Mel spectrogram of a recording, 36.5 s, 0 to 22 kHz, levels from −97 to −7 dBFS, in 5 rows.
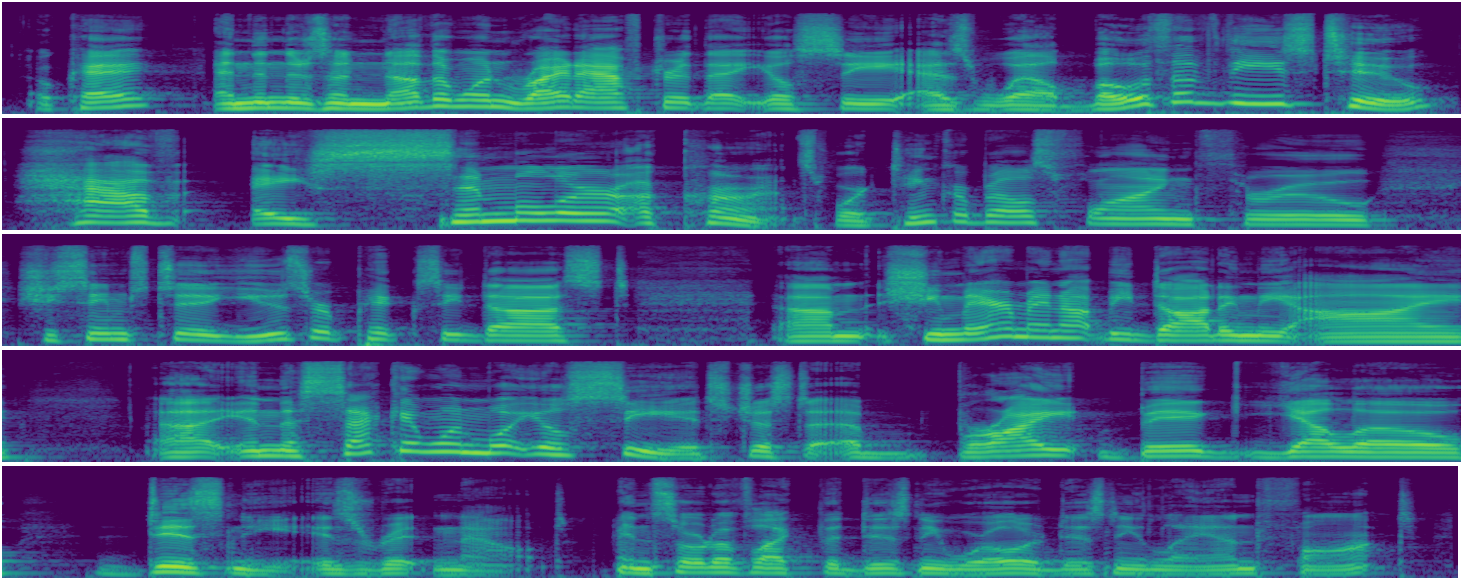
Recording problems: wrong speed, natural pitch; too slow; 0.6 times normal speed

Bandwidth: 14.5 kHz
